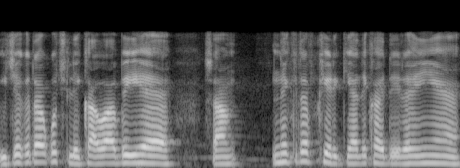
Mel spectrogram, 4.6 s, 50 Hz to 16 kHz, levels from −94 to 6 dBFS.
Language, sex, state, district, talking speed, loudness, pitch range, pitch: Hindi, male, Jharkhand, Garhwa, 180 wpm, -16 LUFS, 155-175 Hz, 160 Hz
